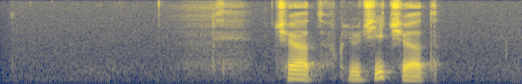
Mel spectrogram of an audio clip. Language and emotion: Russian, neutral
